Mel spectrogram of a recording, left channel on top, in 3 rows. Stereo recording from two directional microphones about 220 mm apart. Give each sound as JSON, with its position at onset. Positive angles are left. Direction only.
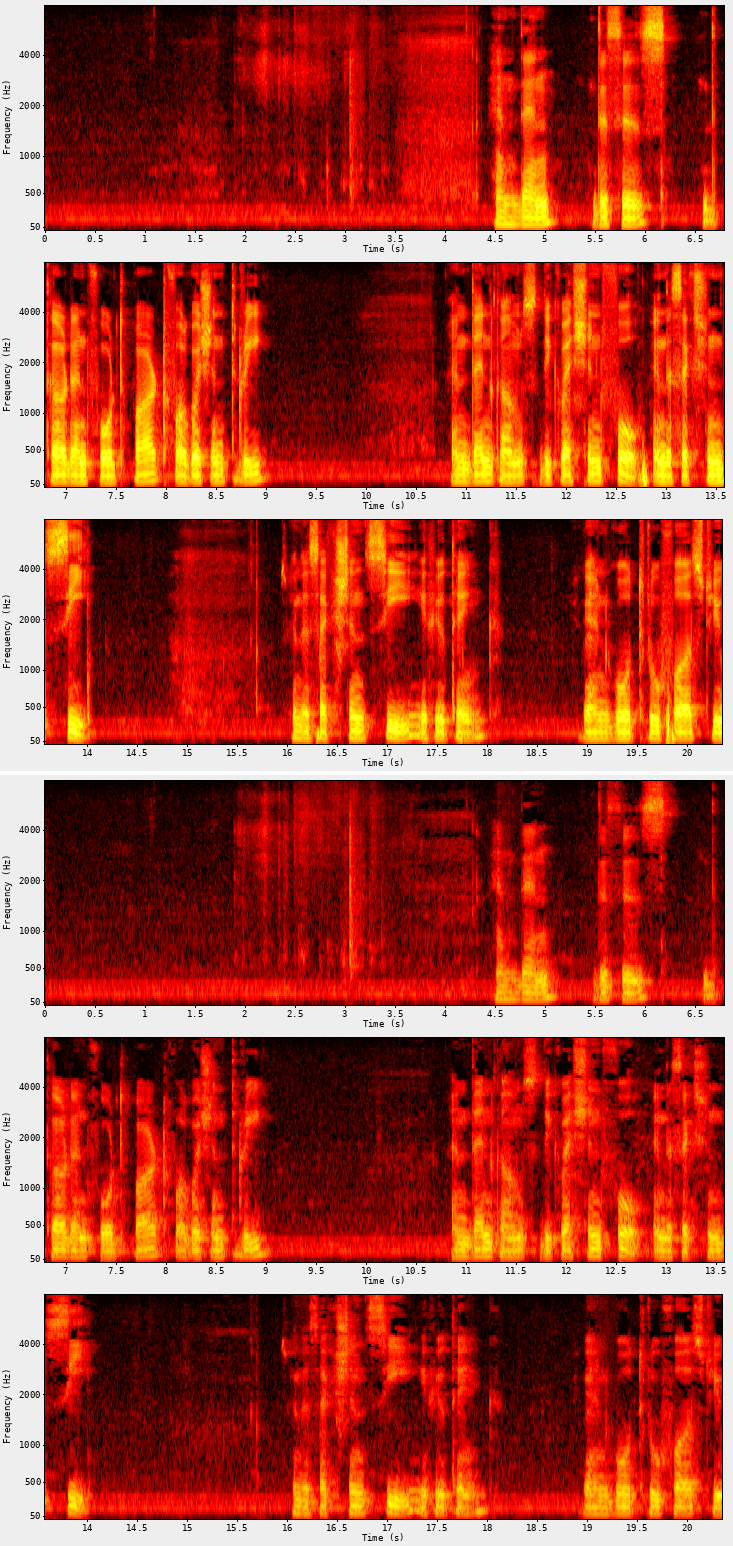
{"t": 3.8, "sound": "a sound", "side_deg": 55}
{"t": 5.5, "sound": "speech", "side_deg": 50}
{"t": 10.8, "sound": "speech", "side_deg": 40}
{"t": 15.6, "sound": "speech", "side_deg": 40}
